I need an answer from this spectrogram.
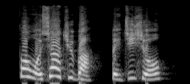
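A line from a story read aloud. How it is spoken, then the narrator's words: Shouting. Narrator (Chinese): 他大喊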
